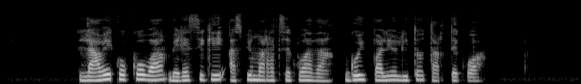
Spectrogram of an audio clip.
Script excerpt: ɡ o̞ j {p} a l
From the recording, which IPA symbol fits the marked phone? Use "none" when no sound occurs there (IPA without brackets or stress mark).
p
